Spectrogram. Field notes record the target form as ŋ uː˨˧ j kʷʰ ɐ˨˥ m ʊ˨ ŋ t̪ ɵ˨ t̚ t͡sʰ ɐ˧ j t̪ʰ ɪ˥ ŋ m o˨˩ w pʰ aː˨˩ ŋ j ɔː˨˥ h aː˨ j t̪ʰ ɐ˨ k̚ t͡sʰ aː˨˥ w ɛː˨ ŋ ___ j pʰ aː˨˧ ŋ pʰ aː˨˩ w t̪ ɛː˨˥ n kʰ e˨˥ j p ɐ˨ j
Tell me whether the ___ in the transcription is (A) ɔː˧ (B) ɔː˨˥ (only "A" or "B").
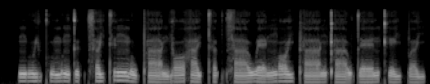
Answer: A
